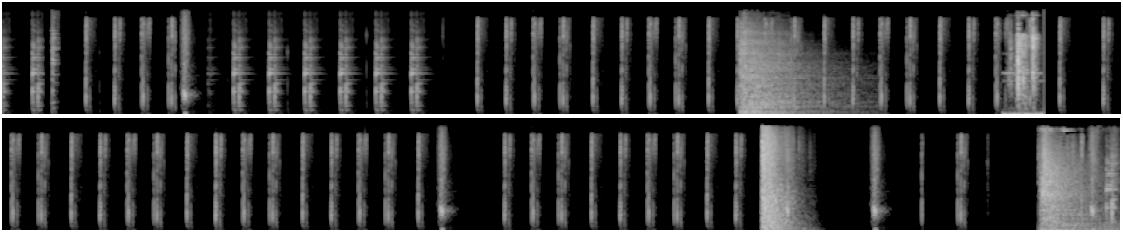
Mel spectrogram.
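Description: Quick footsteps patter steadily.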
